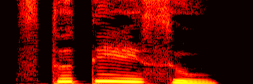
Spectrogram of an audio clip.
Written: ಸ್ತುತಿಯಿಸು

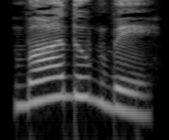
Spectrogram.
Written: ಬಾದುಬ್ಬೆ

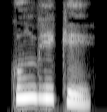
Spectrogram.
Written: ಗುಂಬಿಗ

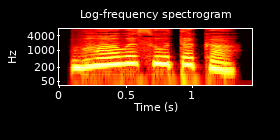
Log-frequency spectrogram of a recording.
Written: ಭಾವಸೂತಕ

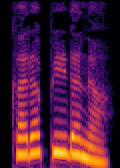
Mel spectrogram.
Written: ಕರಪೀಡನ

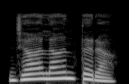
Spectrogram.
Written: ಜಾಲಂದ್ರ

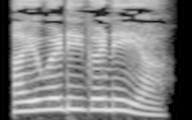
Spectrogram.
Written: ಅಯ್ವಡಿಗಣೆಯ

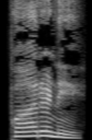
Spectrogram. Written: ಪೈರಾಣ

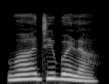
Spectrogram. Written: ವಾಜಿಬಳ

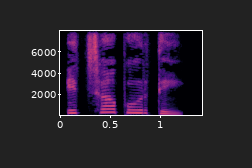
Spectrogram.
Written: ಇಚ್ಛಾಪೂರ್ತಿ

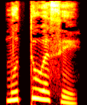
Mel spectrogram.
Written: ಮುತ್ತುವಸೆ

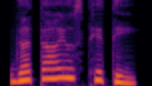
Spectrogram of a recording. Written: ಗತಾಯುಸ್ಥಿತಿ

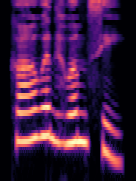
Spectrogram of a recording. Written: ಕಾವಧ್ವಂಸಿ

